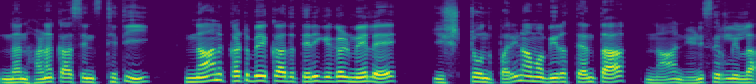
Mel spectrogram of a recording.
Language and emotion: Kannada, surprised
